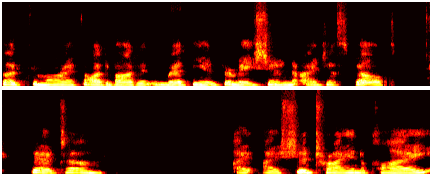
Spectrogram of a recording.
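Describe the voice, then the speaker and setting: This woman, at a medium pitch, talks at a fairly slow pace with long, frequent pauses, a somewhat breathy sound and fairly even intonation. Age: 80s+. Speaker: heart patient and patient advocate. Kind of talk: interview answer.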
